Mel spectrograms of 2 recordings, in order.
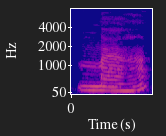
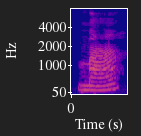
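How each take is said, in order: First: The pitch dips down, then rises again. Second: The pitch rises through the syllable. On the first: "Then you have the down, up" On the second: "ma is going up"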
